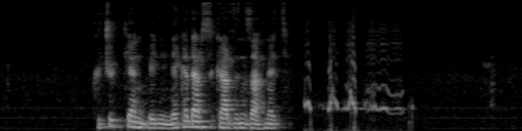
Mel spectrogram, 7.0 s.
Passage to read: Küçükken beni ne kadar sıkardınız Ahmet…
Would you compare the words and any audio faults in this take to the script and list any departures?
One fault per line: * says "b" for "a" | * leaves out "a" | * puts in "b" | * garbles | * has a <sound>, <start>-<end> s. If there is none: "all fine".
* has a bark, 4.1-5.6 s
